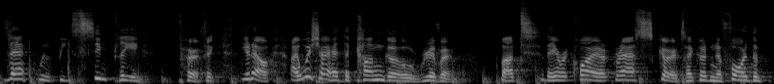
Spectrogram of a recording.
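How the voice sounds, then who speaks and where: Flamboyant, swooping portrait photographer. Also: male voice, high-pitched, a bit bright, slight background noise, exaggerated voice. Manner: effusive, fussy, flamboyant. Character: effusive, fussy, flamboyant old-time portrait photographer. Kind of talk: theatrical video game acting.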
